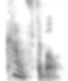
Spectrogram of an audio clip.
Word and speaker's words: comfortable: The correct pronunciation is comfortable. Uh repeat after me. Comfortable. Again. Comfortable. As you can see, there's lots of letters in this word that we do not pronounce.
